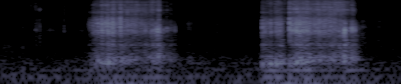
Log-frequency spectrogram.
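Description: An airy Banana Kick corn puff stick lying on an orange plastic board is chopped with a steel kitchen knife. Two separate bursts of bright, airy crunching and crumbling are heard, each lasting under a second with quiet pauses around them.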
